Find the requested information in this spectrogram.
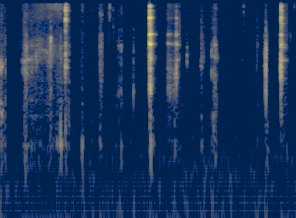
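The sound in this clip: Crunchy chewing of a mille-feuille pork cutlet, a fried layered pork katsu: a few sharp, crisp bites scattered across otherwise quiet gaps.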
